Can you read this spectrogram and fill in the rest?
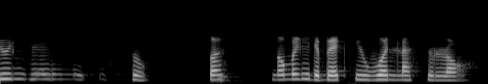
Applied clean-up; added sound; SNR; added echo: neural mask model DeepFilterNet 3.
